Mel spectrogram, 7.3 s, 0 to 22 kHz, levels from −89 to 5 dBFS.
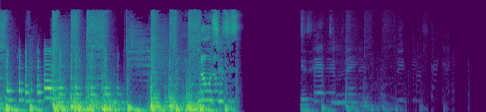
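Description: A fade-out stage that keeps only about 10 bits and applies no dither causes truncation distortion on a fade from 3.2 s to the end of the audio at 7.3 s. The fade itself starts at roughly 3.2 s, but as the level falls toward the smallest step the 10-bit word can represent, the waveform collapses into a few coarse square steps. From 4.5 s onward, the quietest part of the tail turns gritty. Overlapping this, a long network dropout between 3.53 s and 4.53 s removes about 980 ms of audio that never reaches the listener. For about 975 ms, the last received sound carries on as a fading buzz or hiss, which is the receiver's concealment stretching what it had. Roughly 850 ms of that stretch is silence, and the audio resumes at 4.53 s without the lost portion. The most likely cause is packets lost in transit rather than anything in the recording.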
